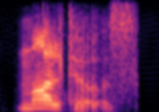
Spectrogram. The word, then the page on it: maltose: Indian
